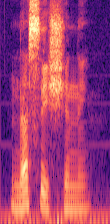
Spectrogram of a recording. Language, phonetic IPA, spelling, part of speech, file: Russian, [nɐˈsɨɕːɪn(ː)ɨj], насыщенный, verb / adjective, Ru-насыщенный.ogg
- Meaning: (verb) past passive perfective participle of насы́тить (nasýtitʹ); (adjective) fat, rich, saturated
